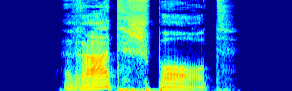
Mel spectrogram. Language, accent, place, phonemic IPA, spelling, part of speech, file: German, Germany, Berlin, /ˈʁaːtˌʃpɔʁt/, Radsport, noun, De-Radsport.ogg
- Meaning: cycling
